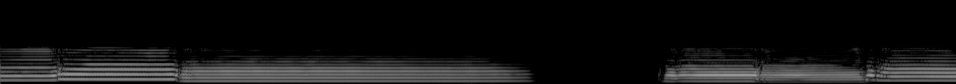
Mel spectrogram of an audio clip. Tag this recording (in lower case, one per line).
playing french horn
